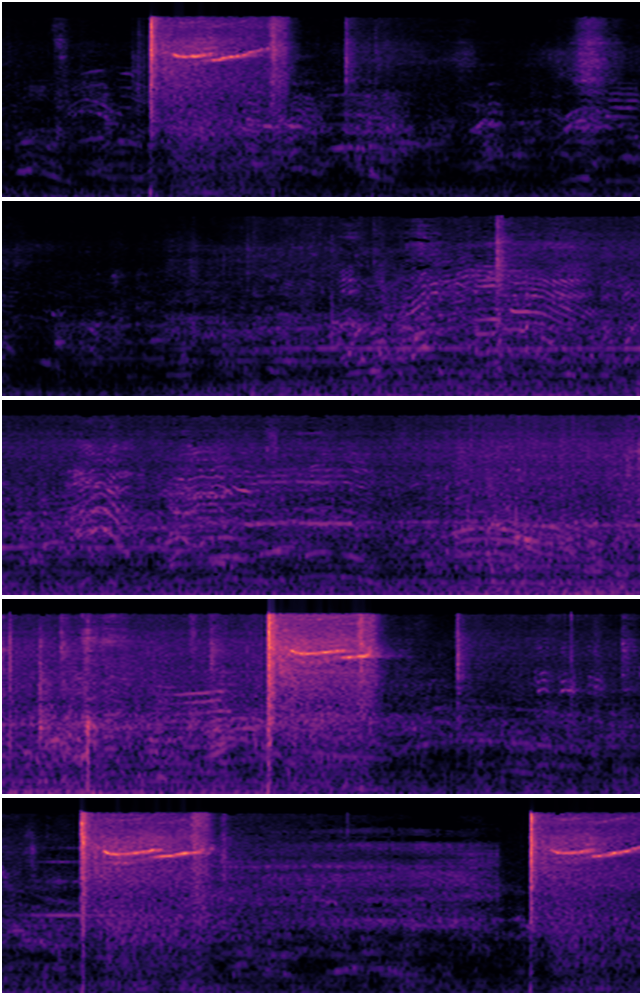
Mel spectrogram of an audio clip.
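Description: Riders scream from high on a fairground ride.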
